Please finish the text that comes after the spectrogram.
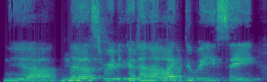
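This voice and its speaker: Woman, interviewer, chatty, "like" fillers, fairly high voice, echoey room. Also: level tone, brisk, a bit bright. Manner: chatty, loose phrasing with "like" fillers. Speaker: interviewer, host. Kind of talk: casual interview questions mixing English and Hindi. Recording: roomy echo.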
